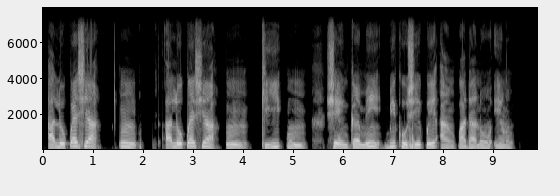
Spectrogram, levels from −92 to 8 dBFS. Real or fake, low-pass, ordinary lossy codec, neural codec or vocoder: real; 7.2 kHz; none; none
